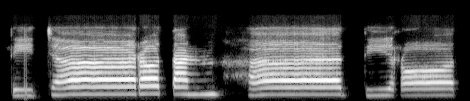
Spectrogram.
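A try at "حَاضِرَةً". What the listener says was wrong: Jadi pendek ya tijaratan hadirah hadirah enggak panjang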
